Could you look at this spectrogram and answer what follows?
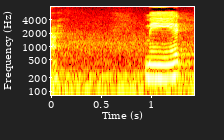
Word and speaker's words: เมตร: เหนื่อย มาก ไหม คะ เมตร เป็น หน่วย วัด ก็ ไม่ ออก เสียง รอ เรือ นัก เรียน ลอง อ่าน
